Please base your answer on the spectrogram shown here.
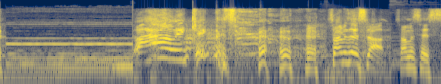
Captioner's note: choral music; laughing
